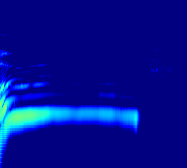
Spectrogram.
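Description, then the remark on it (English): A person imitates a beagle hound's howl: one long, steady howl held for over a second, then cut off and followed by a short breathy exhale. “they'll, howl, they'll howl with me.”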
